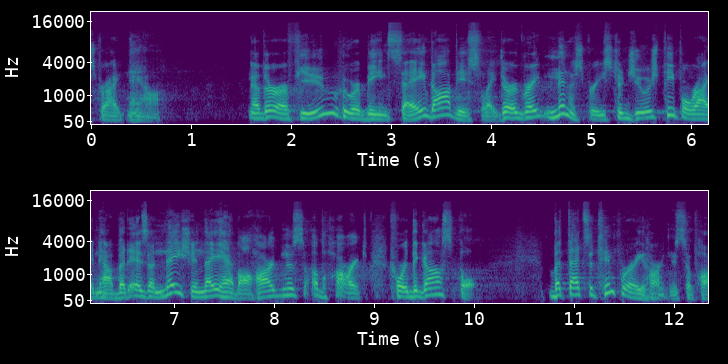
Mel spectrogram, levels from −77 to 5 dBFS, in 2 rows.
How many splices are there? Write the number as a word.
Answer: zero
